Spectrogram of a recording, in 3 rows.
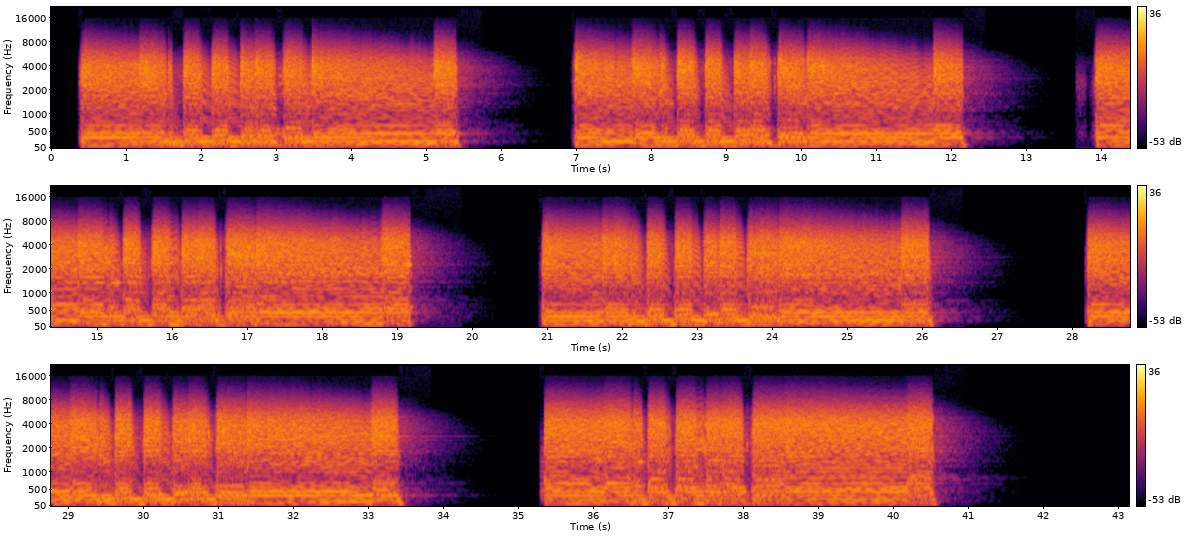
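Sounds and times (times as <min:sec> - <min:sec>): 
dirty electric guitar with Duncan pickups through Ogre Magnox M1: 0:00.4 - 0:05.8, 0:07.0 - 0:12.5, 0:13.7 - 0:19.6, 0:20.9 - 0:26.5, 0:28.2 - 0:33.8, 0:35.3 - 0:41.0.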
